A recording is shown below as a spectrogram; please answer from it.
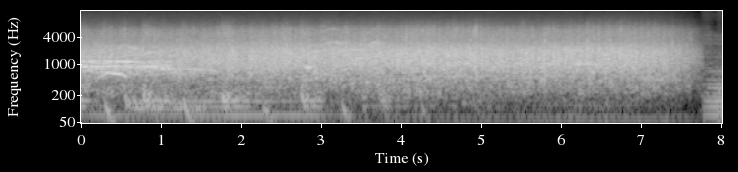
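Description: A television studio audience applauding after a song, with the band's last notes dying away under the clapping in the first second. The applause is steady and full, then cuts off abruptly just before the end.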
